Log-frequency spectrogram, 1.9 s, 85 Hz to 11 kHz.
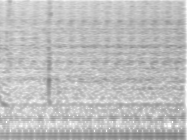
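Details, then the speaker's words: Jeep that suddenly began violently shaking with no power below about 2,000 rpm: idle hunts slightly with faint tapping from inside the engine; bent valve suspected, clogged catalytic converter back pressure also considered, not confirmed. "is jumping around a little bit so I hope you can hear that but it sounds like a vile tapping coming from inside the motor I think it might be a bent valve"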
